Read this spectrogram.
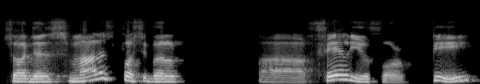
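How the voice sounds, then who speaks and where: A man working through an exam problem as a math tutor, thinking aloud with pauses and fillers. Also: medium pitch, sing-song. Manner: slow, hesitant, thinking aloud while sketching. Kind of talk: exam solution walkthrough.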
